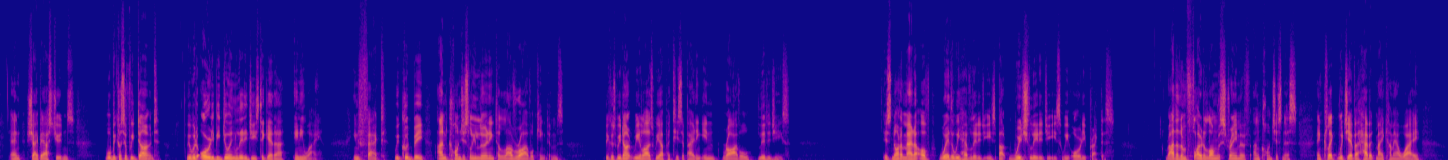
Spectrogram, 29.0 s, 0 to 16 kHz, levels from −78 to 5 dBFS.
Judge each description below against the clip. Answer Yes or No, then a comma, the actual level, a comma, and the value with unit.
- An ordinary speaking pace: Yes, average, 145 wpm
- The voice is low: Yes, low, 125 Hz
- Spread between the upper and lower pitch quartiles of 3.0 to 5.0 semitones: Yes, average, 3.3 semitones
